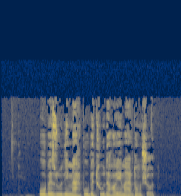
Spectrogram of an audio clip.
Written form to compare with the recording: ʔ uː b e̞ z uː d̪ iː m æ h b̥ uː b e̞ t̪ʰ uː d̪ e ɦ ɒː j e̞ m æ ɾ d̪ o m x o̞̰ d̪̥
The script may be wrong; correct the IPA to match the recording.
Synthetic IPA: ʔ uː b e̞ z uː d̪ iː m æ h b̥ uː b e̞ t̪ʰ uː d̪ e ɦ ɒː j e̞ m æ ɾ d̪ o m ʃ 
